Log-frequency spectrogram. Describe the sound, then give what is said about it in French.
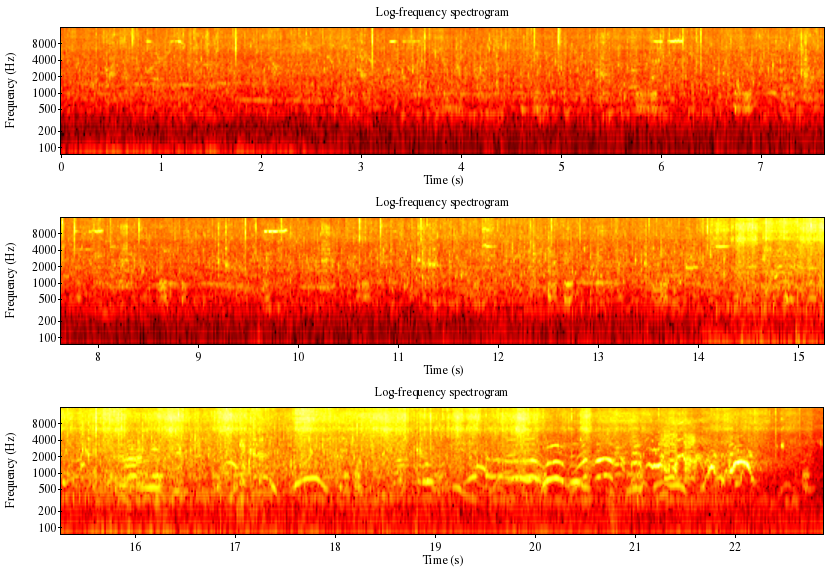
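Water streaming and trickling around a boat bound for the Amazon, a steady wash of sound that swells and grows fuller about two-thirds of the way through. “Ils montèrent dans un bateau clandestinement en partance pour l'Amazonie.”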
